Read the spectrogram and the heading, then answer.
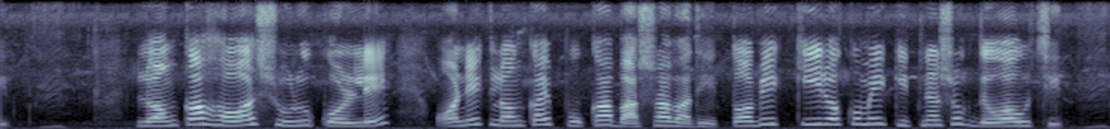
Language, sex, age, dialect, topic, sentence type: Bengali, female, 18-24, Rajbangshi, agriculture, question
